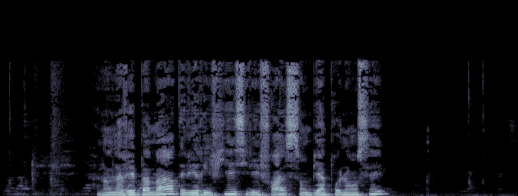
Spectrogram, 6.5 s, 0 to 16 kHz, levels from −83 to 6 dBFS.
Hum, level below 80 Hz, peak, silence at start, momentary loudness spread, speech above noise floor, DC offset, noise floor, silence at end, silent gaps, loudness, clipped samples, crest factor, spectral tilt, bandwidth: none; -62 dBFS; -6 dBFS; 1.2 s; 6 LU; 47 dB; under 0.1%; -70 dBFS; 1.65 s; none; -23 LUFS; under 0.1%; 18 dB; -5 dB/octave; 11.5 kHz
